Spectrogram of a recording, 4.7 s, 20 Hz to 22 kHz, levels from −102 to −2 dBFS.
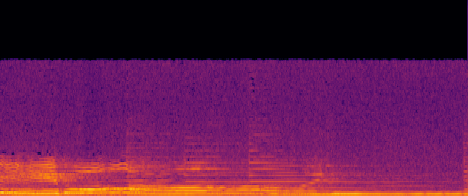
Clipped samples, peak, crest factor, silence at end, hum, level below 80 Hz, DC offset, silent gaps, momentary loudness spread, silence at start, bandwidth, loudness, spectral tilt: under 0.1%; -10 dBFS; 14 dB; 0 s; none; -38 dBFS; under 0.1%; none; 8 LU; 0 s; 15.5 kHz; -25 LUFS; -6 dB/octave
